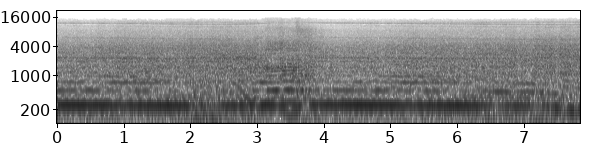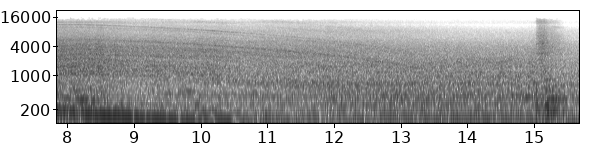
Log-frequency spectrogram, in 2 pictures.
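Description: Turbocharged Honda K20Z3 four-cylinder in a 2008 Civic Si running on a chassis dyno. It holds steady at high revs with two brief dips, then the revs fall away over a few seconds and it settles to a lower steady running tone. There is a short sharp sound near the end.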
